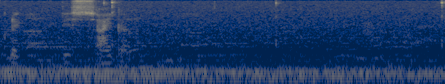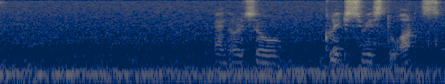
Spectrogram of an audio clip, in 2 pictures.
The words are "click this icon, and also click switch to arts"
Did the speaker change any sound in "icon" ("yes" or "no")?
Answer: yes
